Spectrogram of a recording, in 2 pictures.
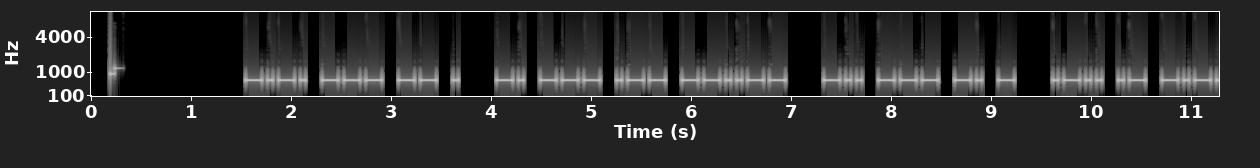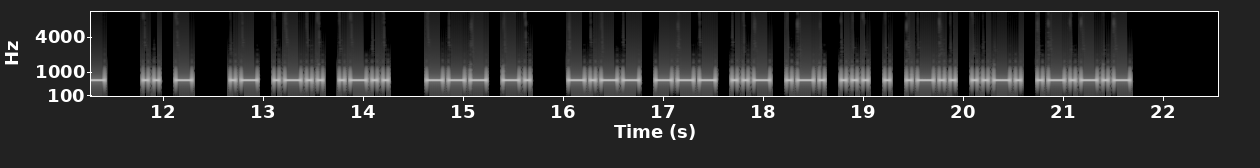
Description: Morse code, heard as a keyed tone, about 22 wpm, 700 Hz. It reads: COME NOW, DONT LAY IT ALL ON YOURSELF.
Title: Sentences from Top 1000 Words - Review Part 2 - 22wpm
